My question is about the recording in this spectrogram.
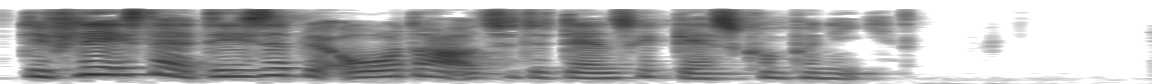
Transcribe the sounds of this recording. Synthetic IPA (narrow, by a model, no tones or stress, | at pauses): d̥ifle̝ːsd̥əæd̥is̬əb̥le̝ʔɒʊɐd̥ʁɑ̈ʊð̩ˠt͡sʰe̝ld̥e̝d̥ænsɡ̥əɡ̥æskʰɒ̽mpʰænḭː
